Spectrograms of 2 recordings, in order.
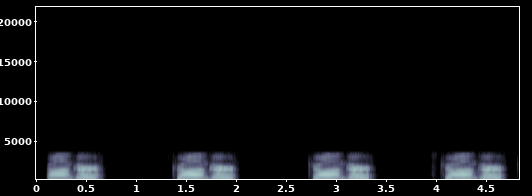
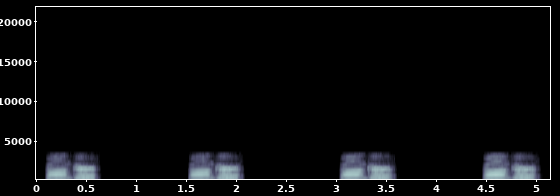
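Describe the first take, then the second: No difference in how they are said.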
